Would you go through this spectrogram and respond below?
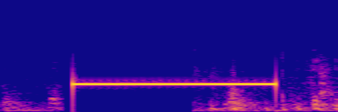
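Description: A single loud, steady electronic phone tone lasting about a second and a half as a call goes through, cutting in sharply between stretches of quiet voices talking.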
